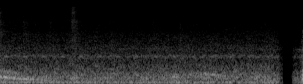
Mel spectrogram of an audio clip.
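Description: Pigeons kept for sale at a pigeon sale center coo softly in low, rolling calls amid a steady background hum, close by.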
